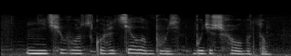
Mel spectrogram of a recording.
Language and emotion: Russian, neutral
